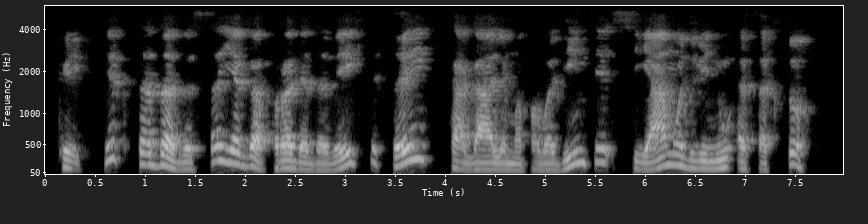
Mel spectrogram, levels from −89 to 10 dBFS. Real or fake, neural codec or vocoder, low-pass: real; none; 5.4 kHz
